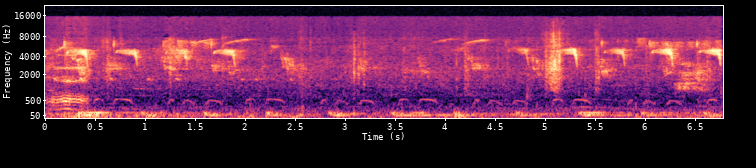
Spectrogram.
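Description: Outdoor birdsong: several birds chirping with short high falling notes, over a steady series of short low arched calls repeating about three or four times a second. A fluctuating low rumble runs underneath.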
